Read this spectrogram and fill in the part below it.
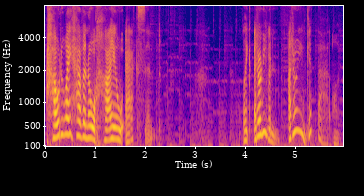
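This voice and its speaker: A woman's voice: a little high, huge pitch swings, normal speed, a bit bright, faint music behind. A woman streaming live, thinking aloud as she writes code and chats with viewers in a slangy, casual way. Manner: thinks aloud while coding, slangy and chatty. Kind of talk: live-stream coding chat.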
